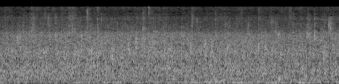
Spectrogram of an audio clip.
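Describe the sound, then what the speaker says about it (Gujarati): Heavy rain falls in a dense, steady downpour, loud and close, drumming on surfaces without a break and with no voices. "આ બાજુ છે ને જોરદાર આવે છે વરસાદ"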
